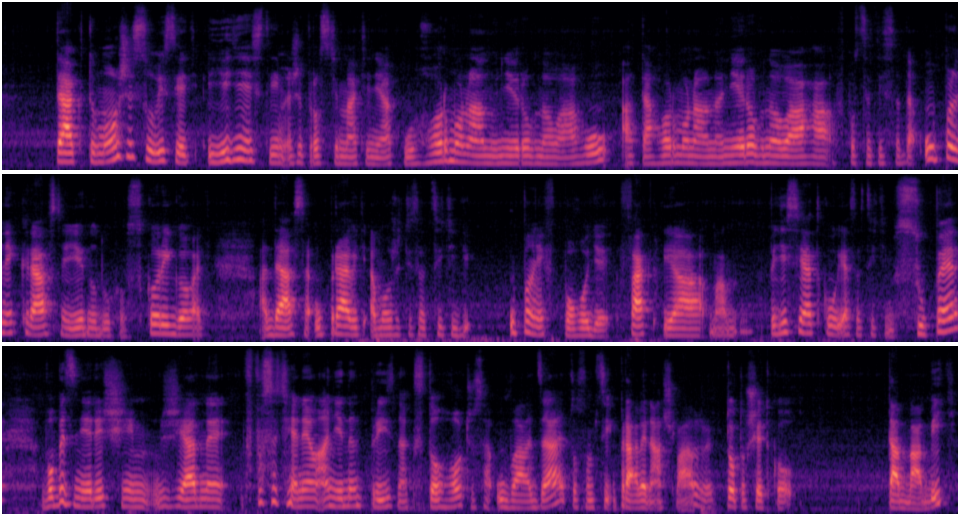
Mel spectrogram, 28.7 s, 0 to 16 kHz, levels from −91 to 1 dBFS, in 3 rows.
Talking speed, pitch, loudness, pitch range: 145 wpm, 170 Hz, -33 LUFS, 155-195 Hz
